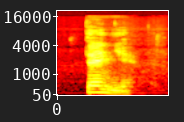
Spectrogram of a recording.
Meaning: third-person plural present indicative/subjunctive of teindre
- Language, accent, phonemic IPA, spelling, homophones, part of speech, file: French, Canada, /tɛɲ/, teignent, teigne / teignes, verb, LL-Q150 (fra)-teignent.wav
